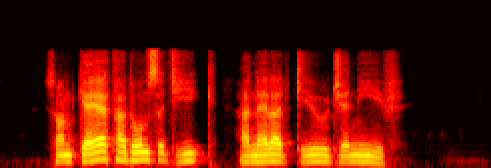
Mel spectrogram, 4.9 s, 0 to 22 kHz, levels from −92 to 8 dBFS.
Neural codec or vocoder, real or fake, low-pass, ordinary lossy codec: codec, 16 kHz, 0.5 kbps, X-Codec, HuBERT features, trained on LibriSpeech; fake; 7.2 kHz; AAC, 48 kbps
